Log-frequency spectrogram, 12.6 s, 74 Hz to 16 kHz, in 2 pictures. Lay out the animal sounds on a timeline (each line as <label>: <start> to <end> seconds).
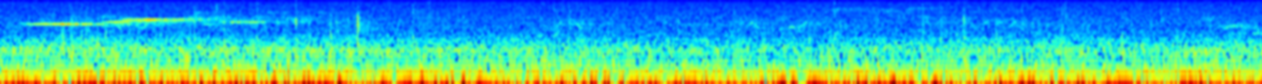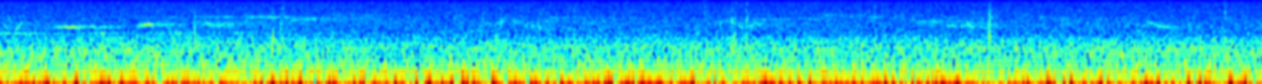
Hermit Thrush (Catharus guttatus): 0.0 to 1.8 seconds
Blackburnian Warbler (Setophaga fusca): 3.6 to 4.9 seconds
Hermit Thrush (Catharus guttatus): 5.9 to 7.4 seconds
Black-throated Green Warbler (Setophaga virens): 7.2 to 8.3 seconds
Hermit Thrush (Catharus guttatus): 9.9 to 11.5 seconds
